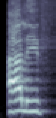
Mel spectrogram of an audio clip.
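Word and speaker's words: ألف: তাকান সবাই সবাই সবাই রেডি আলিফ প্রথমে আ তারপরে লিফ তো শেষের দিকে এসে নিচের ঠোটের পেট উপরের দুই দাতের আগায় লাগাবেন লাগিয়ে কোন টান দিবেন না জাস্ট দ্রুত পড়ে ফেলবেন আলিফ আলিফ সবাই জোরে জোরে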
